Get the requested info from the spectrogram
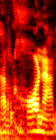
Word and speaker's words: Arjona: Entonces entiendo que si se pronuncia igual. – Su papá es Arjona, ella también es Arjona.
